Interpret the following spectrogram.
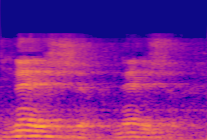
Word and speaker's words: neige: Neige.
